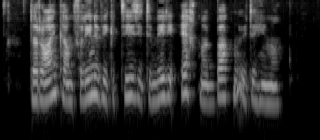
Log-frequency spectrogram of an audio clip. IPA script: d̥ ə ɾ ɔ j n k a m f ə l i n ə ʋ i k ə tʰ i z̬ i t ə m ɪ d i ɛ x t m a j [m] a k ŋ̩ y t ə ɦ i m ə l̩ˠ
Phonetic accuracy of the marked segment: incorrect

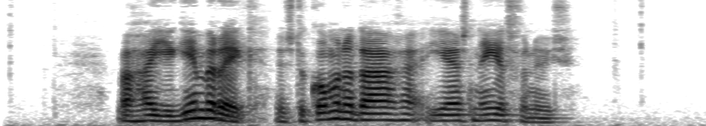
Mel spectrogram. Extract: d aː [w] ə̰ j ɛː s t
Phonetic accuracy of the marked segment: incorrect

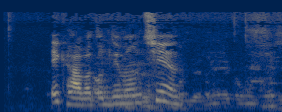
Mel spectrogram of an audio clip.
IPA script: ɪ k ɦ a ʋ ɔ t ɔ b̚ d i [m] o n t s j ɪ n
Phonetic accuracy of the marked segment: correct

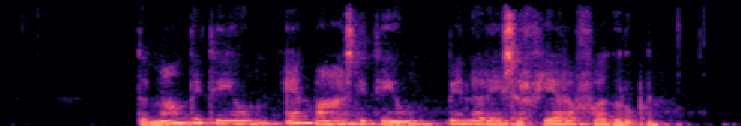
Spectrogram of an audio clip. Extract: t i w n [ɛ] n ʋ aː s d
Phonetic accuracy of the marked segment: correct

